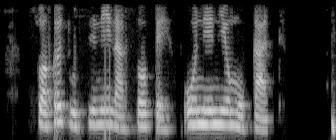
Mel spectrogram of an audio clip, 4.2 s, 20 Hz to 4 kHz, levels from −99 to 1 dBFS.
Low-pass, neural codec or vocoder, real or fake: 3.6 kHz; none; real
